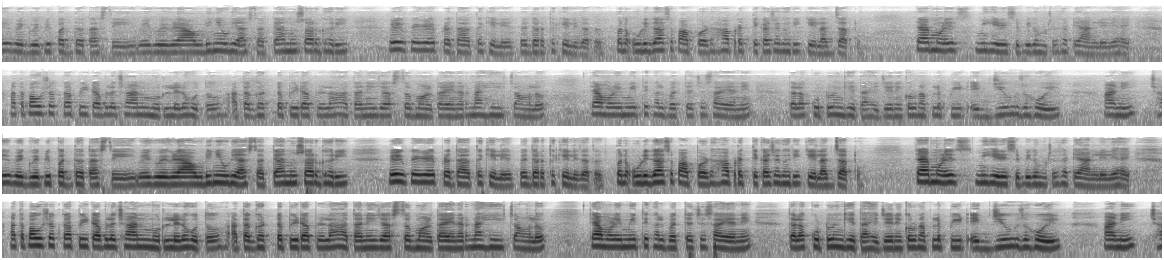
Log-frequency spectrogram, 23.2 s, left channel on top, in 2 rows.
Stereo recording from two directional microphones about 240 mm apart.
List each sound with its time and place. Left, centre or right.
0.1 s a woman's voice: right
